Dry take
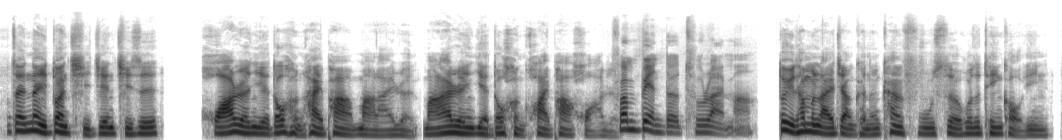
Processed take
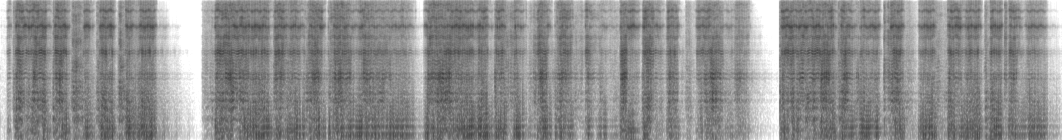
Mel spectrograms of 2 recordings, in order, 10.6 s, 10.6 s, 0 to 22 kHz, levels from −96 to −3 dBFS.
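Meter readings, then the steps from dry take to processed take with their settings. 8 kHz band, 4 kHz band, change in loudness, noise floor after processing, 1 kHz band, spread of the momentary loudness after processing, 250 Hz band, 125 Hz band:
can't be measured, +6.5 dB, −0.5 dB, −60 dBFS, −11.0 dB, 8 LU, −15.0 dB, −14.5 dB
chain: samples in bit-reversed order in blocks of 256 samples
high-pass filter 390 Hz 6 dB per octave
spectral tilt −2.5 dB per octave
leveller curve on the samples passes 2
brickwall limiter −14 dBFS, peak gain reduction 4.5 dB
pitch vibrato 13 Hz 31 cents
feedback echo with a low-pass in the loop 125 ms, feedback 28%, low-pass 4,700 Hz, level −20 dB
ring modulator with a square carrier 200 Hz

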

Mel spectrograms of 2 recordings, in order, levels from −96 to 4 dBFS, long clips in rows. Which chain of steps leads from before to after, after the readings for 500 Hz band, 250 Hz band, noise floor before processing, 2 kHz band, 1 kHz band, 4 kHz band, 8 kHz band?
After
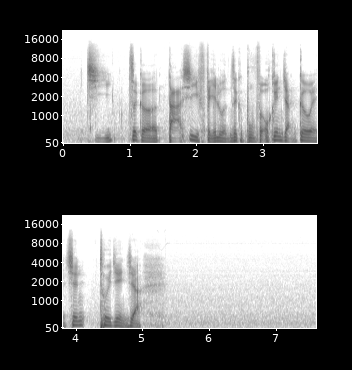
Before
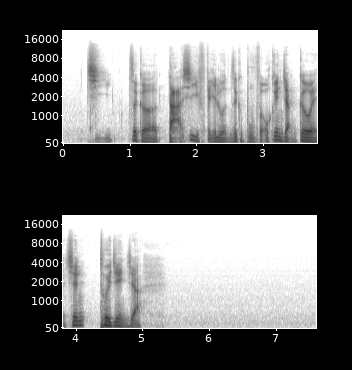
−11.0 dB, −9.0 dB, −68 dBFS, −10.5 dB, −12.0 dB, −6.5 dB, −4.0 dB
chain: downward compressor 16 to 1, threshold −34 dBFS, peak gain reduction 19.5 dB
level +2.5 dB

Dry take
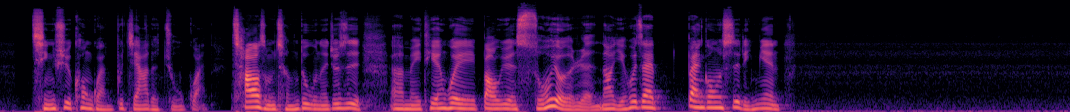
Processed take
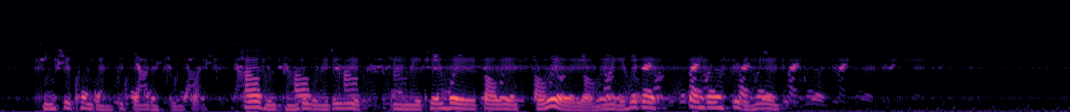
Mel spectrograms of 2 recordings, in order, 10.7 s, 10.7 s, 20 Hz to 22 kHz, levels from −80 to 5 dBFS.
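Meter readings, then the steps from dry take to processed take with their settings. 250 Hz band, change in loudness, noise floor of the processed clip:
−14.5 dB, −9.5 dB, −68 dBFS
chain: spectral magnitudes quantised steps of 30 dB
formant resonators in series e
echo through a band-pass that steps 493 ms, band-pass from 870 Hz, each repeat 0.7 octaves, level −2.5 dB
level +3.5 dB

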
